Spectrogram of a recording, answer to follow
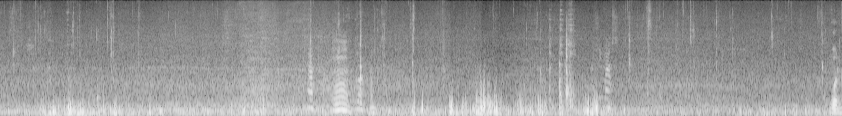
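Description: Close-miked sounds of people eating spicy chicken feet and rice by hand: chewing and small clicks of fingers and food, with a short hummed murmur about five seconds in. A steady low background rumble runs underneath.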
